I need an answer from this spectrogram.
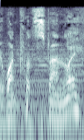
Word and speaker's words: Wentworth-Stanley: this is Wentworth Stanley I'm the fellow who has a hyphen in my name The Hyphen is silent but I am anything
